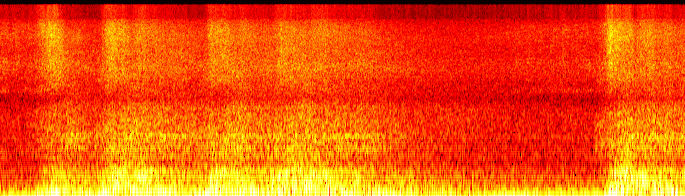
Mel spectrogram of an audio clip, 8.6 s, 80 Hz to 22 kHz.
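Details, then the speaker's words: 1986 Chevrolet C10, first runs of its new V8 with the distributor locked down and vacuum advance just connected: the engine is revved in repeated surges with a raspy, puffing edge that grows with each rev. Exhaust leaks. "Perfect. I do have exhaust leaks. That's the bad sound, the exhaust."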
